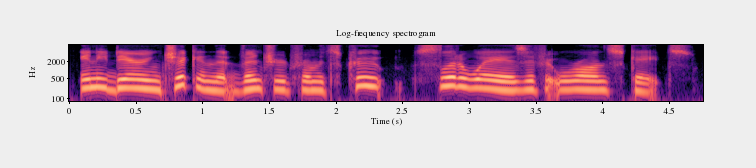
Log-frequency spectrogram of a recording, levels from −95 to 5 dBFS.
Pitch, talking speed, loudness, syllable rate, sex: 220 Hz, 200 wpm, -16 LUFS, 5.4 syllables/s, female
